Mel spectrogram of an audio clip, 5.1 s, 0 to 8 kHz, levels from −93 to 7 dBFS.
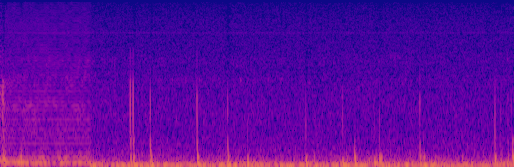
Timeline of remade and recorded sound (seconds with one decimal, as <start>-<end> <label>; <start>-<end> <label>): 0.0-0.9 remade; 0.9-5.1 recorded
